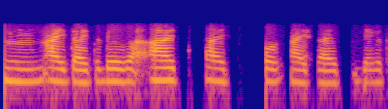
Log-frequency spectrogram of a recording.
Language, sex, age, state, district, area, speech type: Kannada, female, 60+, Karnataka, Udupi, rural, conversation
